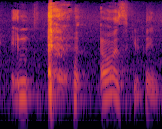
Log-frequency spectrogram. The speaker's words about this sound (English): As I'm, like, coughing and dying here.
